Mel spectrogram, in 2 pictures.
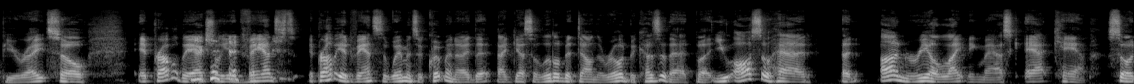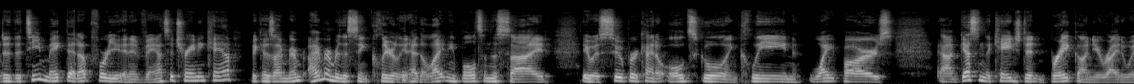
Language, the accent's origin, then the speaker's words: English; St. Louis, Missouri, United States; I was from St. Louis where nobody had ever played in the NHL before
